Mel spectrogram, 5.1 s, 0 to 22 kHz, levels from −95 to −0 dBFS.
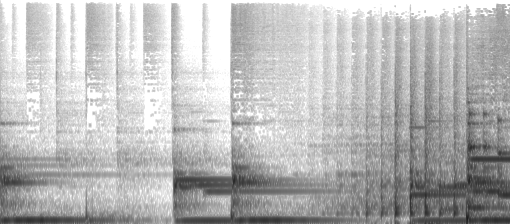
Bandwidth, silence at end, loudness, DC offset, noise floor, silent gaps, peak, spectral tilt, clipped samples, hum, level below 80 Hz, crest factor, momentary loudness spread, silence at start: over 20 kHz; 0 s; -23 LUFS; under 0.1%; -48 dBFS; none; -4 dBFS; -6.5 dB/octave; under 0.1%; none; -28 dBFS; 20 dB; 20 LU; 0 s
